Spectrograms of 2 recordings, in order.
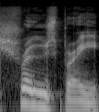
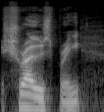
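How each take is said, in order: First: The first vowel sounds like the vowel in 'too'. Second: The first vowel sounds like the vowel in 'go'. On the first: The name is taken to come from the animal. The speaker calls it wrong. "They're the Shrews, so obviously it's" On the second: The older traditional local pronunciation. The speaker calls it right. "people use an O and go"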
